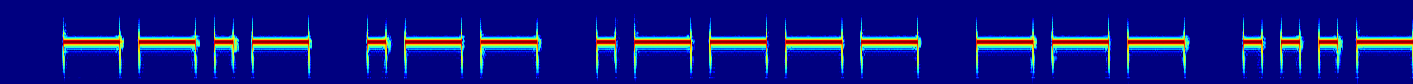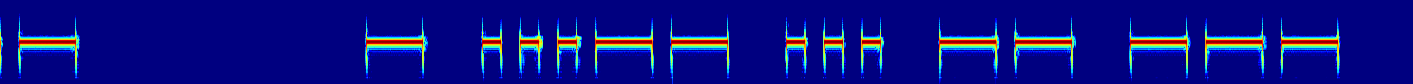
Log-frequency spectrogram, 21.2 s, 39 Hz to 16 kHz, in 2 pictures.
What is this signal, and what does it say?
Morse code, heard as a keyed tone, about 8 wpm, 800 Hz. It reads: QW1O3 T3SMO
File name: LEZIONI / 4 Q1S3 8wpm 3037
